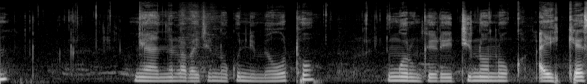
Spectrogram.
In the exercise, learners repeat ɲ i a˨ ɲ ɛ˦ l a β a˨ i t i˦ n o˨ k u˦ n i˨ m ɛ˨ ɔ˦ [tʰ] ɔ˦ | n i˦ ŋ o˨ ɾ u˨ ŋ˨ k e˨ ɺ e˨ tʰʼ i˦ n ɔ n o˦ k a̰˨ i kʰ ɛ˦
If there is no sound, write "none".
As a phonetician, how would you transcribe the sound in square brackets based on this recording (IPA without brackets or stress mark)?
tʰ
